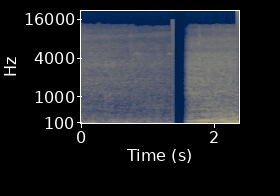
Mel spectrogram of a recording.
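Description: Steady low background hum with a faint engine-like drone, broken by a brief total dropout about one and a half seconds in where two shots are joined.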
